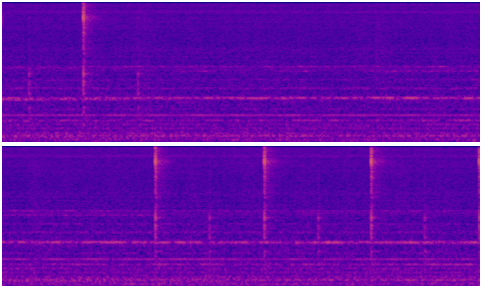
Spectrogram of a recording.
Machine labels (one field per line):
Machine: valve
